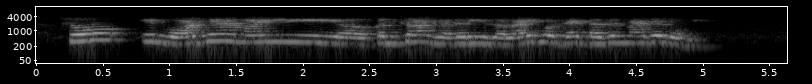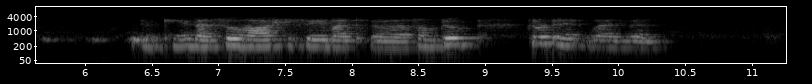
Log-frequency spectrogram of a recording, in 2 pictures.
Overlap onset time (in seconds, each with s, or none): none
